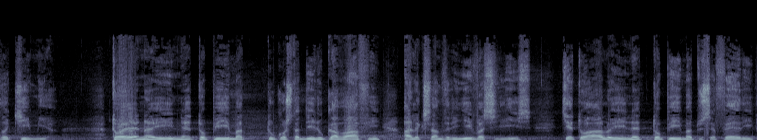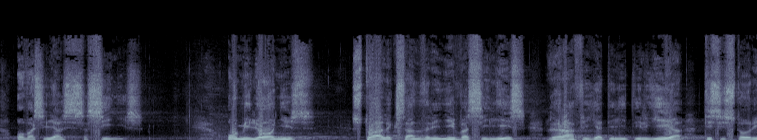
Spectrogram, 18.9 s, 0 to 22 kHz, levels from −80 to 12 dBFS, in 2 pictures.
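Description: From 0.42 s to 18.40 s a click repeats every 0.6 s, around thirty in all, wherever there is signal. These are clock drift buffer slips, likely from two devices whose clocks disagree by something like 700 ppm, so the buffer between them drifts until about 15 samples are dropped or repeated. On a waveform each slip shows as a step discontinuity, and on a spectrogram as a full-height vertical line at a regular spacing.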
